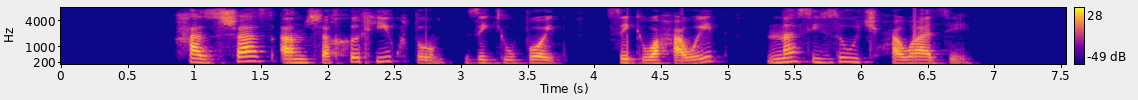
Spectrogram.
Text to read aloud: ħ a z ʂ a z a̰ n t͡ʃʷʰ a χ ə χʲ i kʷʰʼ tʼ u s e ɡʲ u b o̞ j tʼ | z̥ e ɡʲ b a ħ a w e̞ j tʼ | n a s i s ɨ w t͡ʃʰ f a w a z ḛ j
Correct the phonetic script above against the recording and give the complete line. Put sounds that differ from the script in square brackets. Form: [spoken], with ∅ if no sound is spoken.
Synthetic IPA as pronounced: ħ a z ʂ a z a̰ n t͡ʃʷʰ a χ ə χʲ i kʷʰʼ tʼ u [z] e ɡʲ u b o̞ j tʼ | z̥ e ɡʲ [w] a ħ a w e̞ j tʼ | n a s i [z] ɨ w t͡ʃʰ [ħ] a w a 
